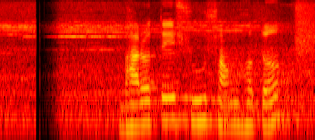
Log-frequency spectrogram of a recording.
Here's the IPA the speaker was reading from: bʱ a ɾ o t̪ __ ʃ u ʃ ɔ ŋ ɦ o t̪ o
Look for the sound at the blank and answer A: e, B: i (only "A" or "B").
A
